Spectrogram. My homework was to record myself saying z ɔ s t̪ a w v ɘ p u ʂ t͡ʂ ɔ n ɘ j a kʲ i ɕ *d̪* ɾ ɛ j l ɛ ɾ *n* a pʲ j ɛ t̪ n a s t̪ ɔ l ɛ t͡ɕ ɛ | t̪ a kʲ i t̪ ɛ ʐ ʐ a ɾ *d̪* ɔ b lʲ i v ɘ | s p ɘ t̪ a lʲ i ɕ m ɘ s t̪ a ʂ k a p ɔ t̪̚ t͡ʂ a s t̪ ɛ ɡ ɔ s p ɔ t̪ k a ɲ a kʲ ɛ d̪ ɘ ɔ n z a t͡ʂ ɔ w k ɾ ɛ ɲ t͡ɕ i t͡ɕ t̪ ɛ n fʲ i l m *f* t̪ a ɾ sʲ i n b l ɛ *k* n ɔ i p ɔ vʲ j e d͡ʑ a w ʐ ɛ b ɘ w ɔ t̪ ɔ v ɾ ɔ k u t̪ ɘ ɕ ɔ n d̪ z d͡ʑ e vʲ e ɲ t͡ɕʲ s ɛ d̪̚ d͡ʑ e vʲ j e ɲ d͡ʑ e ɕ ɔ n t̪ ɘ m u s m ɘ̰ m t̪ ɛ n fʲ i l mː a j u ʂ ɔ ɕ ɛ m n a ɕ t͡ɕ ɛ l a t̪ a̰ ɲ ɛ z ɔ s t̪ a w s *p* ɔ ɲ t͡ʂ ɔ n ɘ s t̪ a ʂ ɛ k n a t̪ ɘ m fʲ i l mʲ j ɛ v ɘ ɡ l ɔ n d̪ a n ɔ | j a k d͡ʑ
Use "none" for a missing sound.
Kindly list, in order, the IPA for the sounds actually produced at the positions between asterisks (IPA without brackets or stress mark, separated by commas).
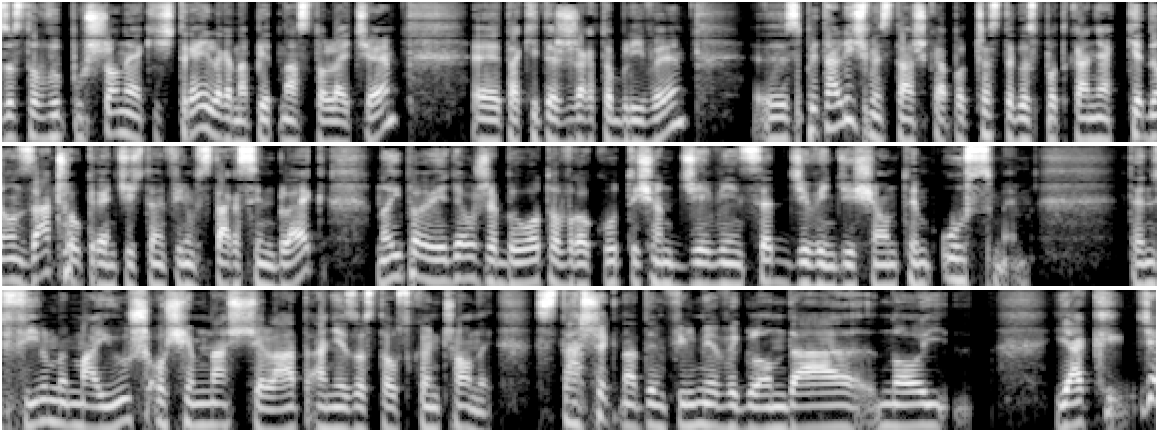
t̪, n, t̪, s, k, k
